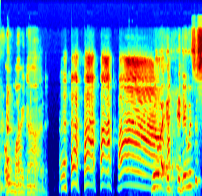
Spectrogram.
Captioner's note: Michelle laughs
